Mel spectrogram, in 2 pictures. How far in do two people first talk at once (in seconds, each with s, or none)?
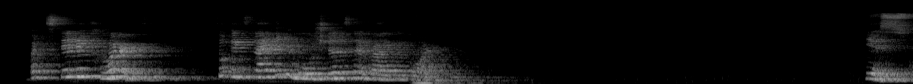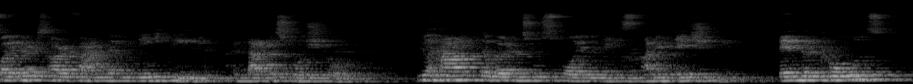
none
